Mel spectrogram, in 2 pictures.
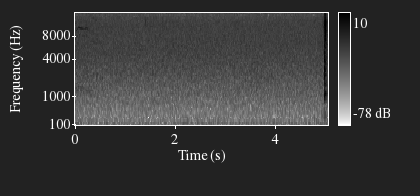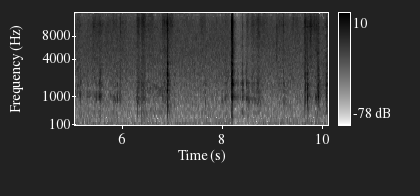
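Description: Plastic wafer carrier and its snap lid being handled: after several seconds of faint room hiss, a handful of sharp plastic clicks and taps start about halfway through, with a few more close together near the end.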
